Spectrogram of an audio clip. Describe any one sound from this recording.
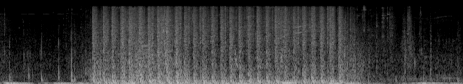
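Automatic gunfire rattles in a rapid burst.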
